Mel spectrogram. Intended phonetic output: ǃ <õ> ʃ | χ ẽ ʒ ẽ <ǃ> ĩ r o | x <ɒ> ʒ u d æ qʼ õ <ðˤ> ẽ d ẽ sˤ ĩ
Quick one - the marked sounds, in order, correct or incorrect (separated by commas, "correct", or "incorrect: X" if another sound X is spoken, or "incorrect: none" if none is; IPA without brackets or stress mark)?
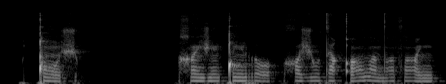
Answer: correct, correct, correct, correct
